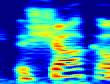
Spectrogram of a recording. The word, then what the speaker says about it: Shough: Cam Ward, Shedeur Sanders, Tyler Shough, is that how you say his name? – Shuck, okay, there you go.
